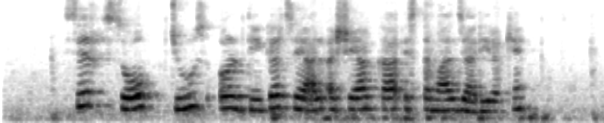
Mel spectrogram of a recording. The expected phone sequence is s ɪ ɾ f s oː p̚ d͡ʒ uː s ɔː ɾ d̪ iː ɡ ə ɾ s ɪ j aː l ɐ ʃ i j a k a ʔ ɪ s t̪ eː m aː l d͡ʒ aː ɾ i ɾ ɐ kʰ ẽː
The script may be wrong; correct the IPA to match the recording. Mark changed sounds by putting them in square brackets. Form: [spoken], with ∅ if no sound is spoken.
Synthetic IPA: s ɪ ɾ f s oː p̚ d͡ʒ uː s ɔː ɾ d̪ iː ɡ ə ɾ s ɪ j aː l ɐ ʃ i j a k a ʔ ɪ s t̪ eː m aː l d͡ʒ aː ɾ i ɾ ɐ kʰ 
